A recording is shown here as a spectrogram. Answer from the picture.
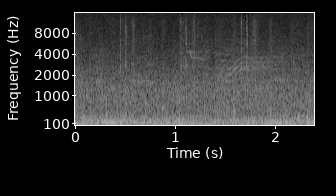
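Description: Quick footsteps of athletic shoes on grass during an agility-ladder side-step drill: a run of light, rapid foot strikes over a steady low rumble. A bird chirps once about a second in.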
